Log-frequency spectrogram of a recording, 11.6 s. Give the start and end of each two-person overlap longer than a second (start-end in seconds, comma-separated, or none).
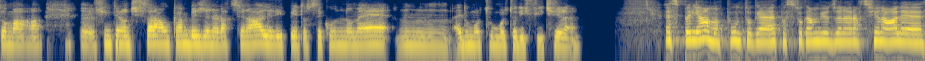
none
